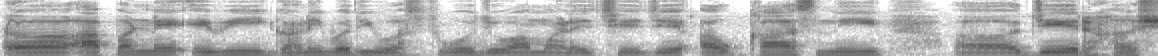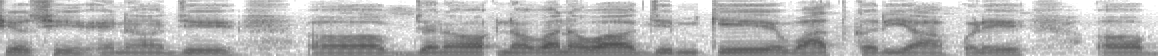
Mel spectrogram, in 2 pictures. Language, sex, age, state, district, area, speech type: Gujarati, male, 18-30, Gujarat, Ahmedabad, urban, spontaneous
